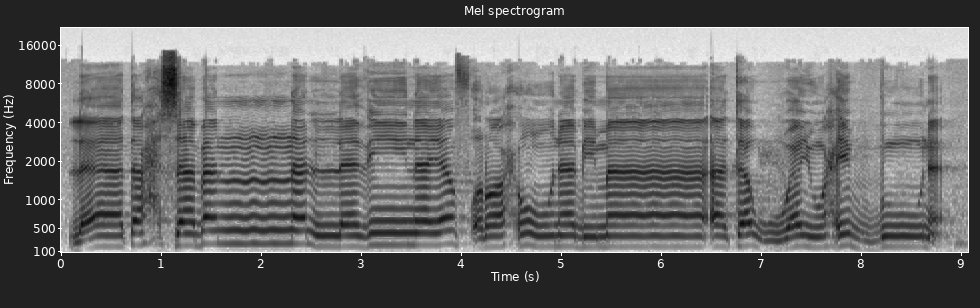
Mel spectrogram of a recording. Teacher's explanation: apabila kita membaca huruf wawu yang bertasydid, tidak boleh dibaca dengung atau tidak boleh ditahan lama-lama. Begitu juga pada huruf lam tasydid, langsung dibaca dengan cepat.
